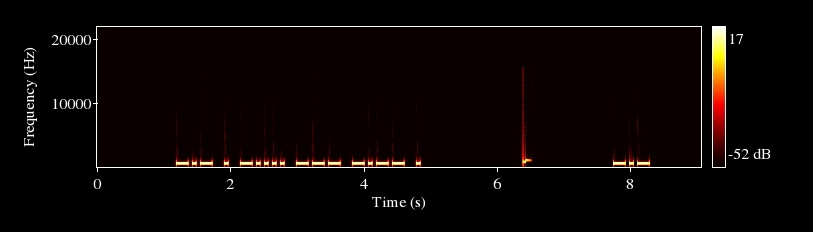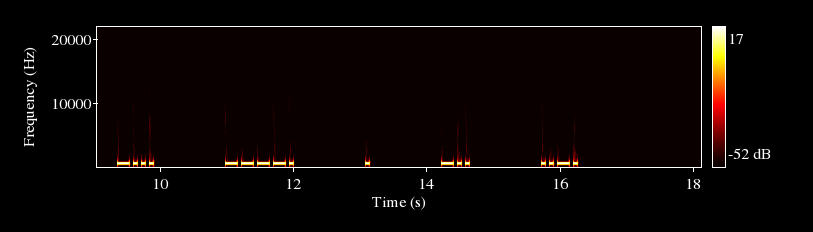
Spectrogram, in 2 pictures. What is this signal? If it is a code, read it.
Morse code, heard as a keyed tone, about 21 wpm, spaced as for 10 wpm, 700 Hz. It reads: KE6OYE KB9EDF
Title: USA Call Signs - 6 Characters - 6x Character Spacing - 20wpm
